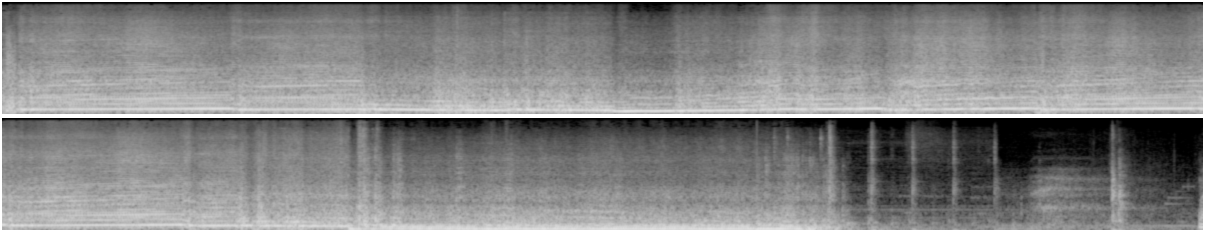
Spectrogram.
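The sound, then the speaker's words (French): A Citroën Xsara WRC rally car drives hard, its loud engine climbing and dropping in pitch through gear changes, then settling into a deep rumble before cutting away to near silence. “Essai Citroën Xsara WRC : Reine des rallyes”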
